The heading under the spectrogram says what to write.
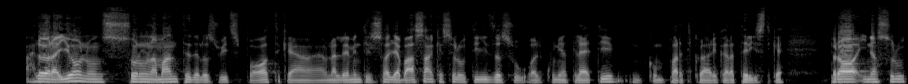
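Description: Nothing in this speech clip stands out as a technical fault; it just runs along with no glitches to point at.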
